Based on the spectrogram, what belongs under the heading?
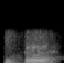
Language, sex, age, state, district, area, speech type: Hindi, male, 18-30, Uttar Pradesh, Chandauli, rural, conversation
